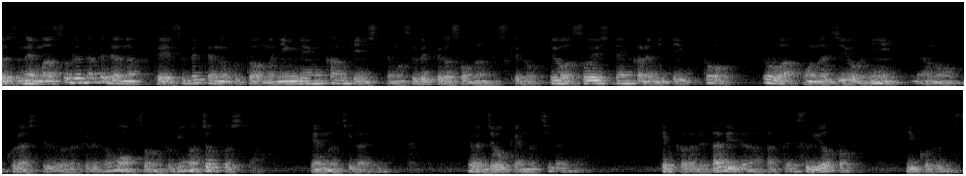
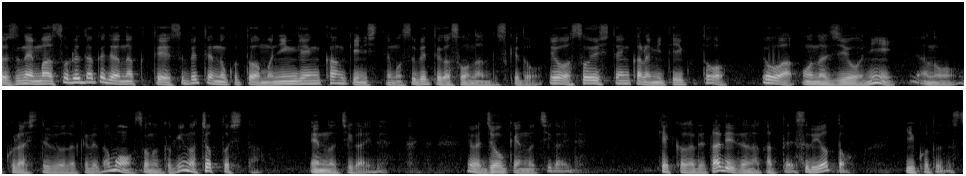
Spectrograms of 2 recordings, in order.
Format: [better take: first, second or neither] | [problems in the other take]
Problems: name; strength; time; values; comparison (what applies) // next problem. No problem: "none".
second | room echo; dies away in 0.9 s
